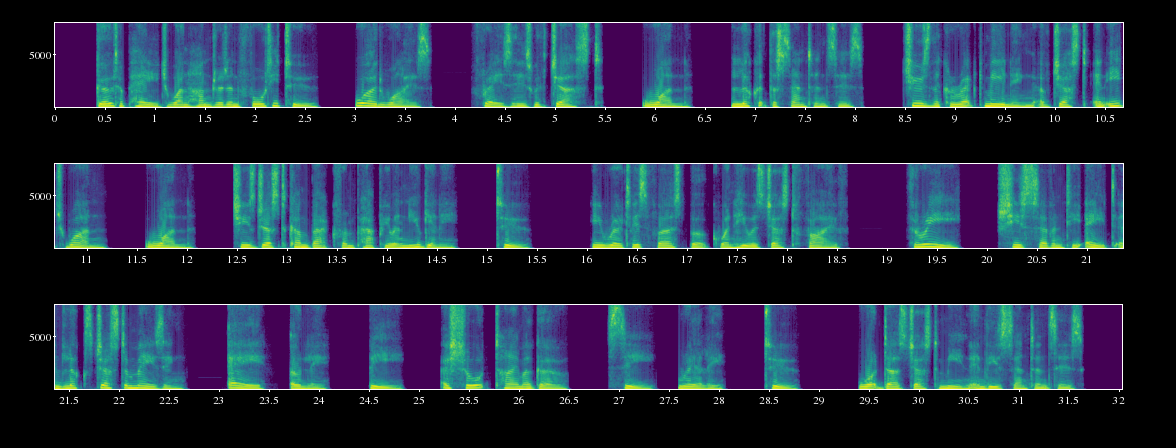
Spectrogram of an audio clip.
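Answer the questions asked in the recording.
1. B: A short time ago.
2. A: Only.
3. C: Really.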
